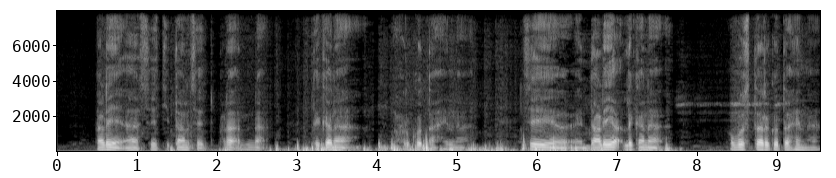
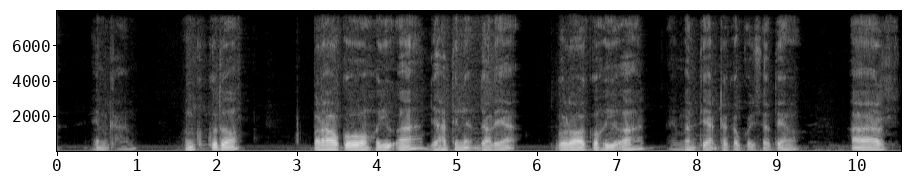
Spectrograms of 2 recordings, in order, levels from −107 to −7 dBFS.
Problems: none marked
